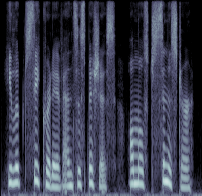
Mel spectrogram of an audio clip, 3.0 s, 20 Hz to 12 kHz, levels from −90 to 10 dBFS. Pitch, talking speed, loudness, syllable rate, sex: 215 Hz, 140 wpm, -17 LUFS, 6.0 syllables/s, female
